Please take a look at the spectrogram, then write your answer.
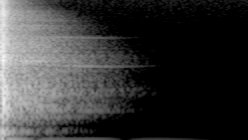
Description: Belly Slap
BA-BellySlap-Both-Hands-Hard.wav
